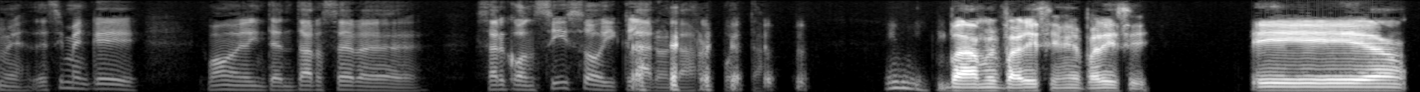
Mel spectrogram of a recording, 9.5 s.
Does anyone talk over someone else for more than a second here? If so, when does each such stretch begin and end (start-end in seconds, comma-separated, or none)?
none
